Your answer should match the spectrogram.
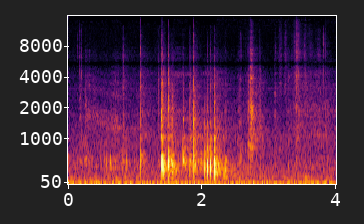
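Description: Hand-handling noise on a work table: a quick cluster of small clicks and rustles about a second and a half in, lasting under a second, then a few scattered light ticks.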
